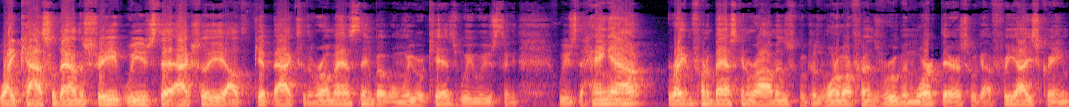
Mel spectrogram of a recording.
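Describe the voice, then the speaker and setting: A man with a New York accent speaks at medium pitch, very fast and with hardly any pauses. His intonation is monotone and flat over noticeable background noise. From New York, the Bronx. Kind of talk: casual chat.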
